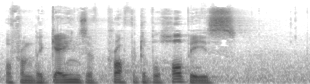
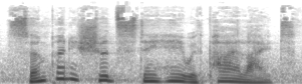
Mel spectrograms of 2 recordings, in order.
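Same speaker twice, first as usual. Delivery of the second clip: a hint of a huffy, higher mare; lightly voiced Velvet Remedy; 7 semitones higher than usual. A narrator's reading. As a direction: huff it out.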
